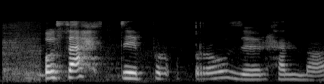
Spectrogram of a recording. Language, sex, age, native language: Icelandic, female, 10, Arabic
